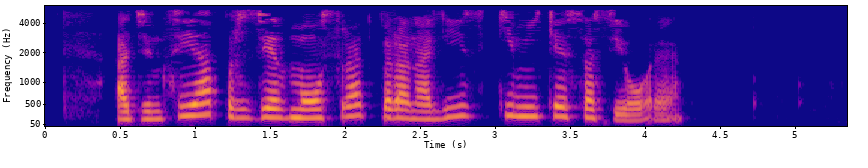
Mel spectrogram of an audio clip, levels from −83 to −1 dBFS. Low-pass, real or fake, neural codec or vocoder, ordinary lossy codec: 5.4 kHz; fake; codec, 16 kHz in and 24 kHz out, 2.2 kbps, FireRedTTS-2 codec; MP3, 32 kbps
